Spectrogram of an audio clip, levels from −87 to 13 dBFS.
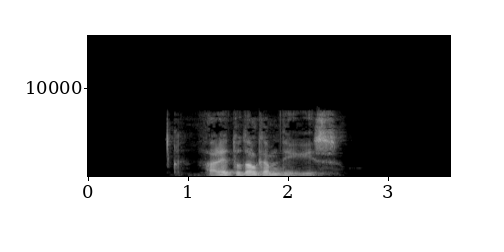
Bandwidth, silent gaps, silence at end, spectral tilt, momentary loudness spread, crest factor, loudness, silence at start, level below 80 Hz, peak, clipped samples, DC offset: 7.8 kHz; none; 1.15 s; -5 dB/octave; 23 LU; 24 dB; -22 LUFS; 0.85 s; -68 dBFS; -2 dBFS; under 0.1%; under 0.1%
